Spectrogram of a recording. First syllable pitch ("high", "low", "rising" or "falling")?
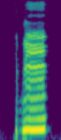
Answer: high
